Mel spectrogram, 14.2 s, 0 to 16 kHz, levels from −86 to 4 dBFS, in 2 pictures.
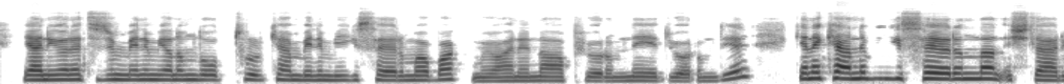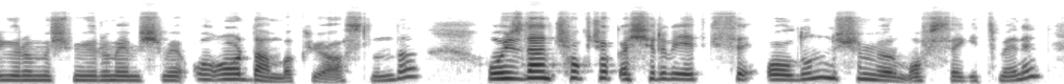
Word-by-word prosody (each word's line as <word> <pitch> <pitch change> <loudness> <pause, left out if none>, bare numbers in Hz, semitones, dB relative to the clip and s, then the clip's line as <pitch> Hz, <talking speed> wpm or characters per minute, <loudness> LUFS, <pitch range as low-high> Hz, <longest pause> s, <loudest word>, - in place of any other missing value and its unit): yani, 205 0 +4
yöneticim 215 0 -1
benim 210 0 0
yanımda 210 0 -1
otururken 205 0 -4
benim 195 0 -1
bilgisayarıma 190 0 -2
bakmıyor, 215 -9 -3
hani, 165 +1 -4
ne - - -3
yapıyorum, 165 -1 -5
ne 170 -1 -2
ediyorum 160 -1 -6
diye. 275 +9 -1 0.3
Gene, 260 +1 +5
kendi 260 -1 +6
bilgisayarından 245 -1 +3
işler 195 -1 +1
yürümüş 190 -1 -3
mü, 190 0 -3
yürümemiş 185 -1 -1
mi, 180 - -3
o 220 -2 -4
oradan 200 -10 +2
bakıyor 145 0 -6
aslında. 200 - -5 0.5
O 245 +1 +6
yüzden 280 +2 +8
çok 280 -1 -1
çok 280 -4 -1
aşırı 245 +2 +2
bir 235 - +1
etkisi 230 +1 -4
olduğunu 215 +7 0
düşünmüyorum 215 - -1
ofise 170 +1 -3
gitmenin. 180 - -6
205 Hz, 155 wpm, -23 LUFS, 185-240 Hz, 0.5 s, yüzden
